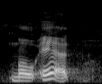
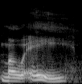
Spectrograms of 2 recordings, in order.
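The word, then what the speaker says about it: Moët: in France of course they're pronounce moet and not mowie even though they're French because the founder was from Belgium and his name was moet I frequently had people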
